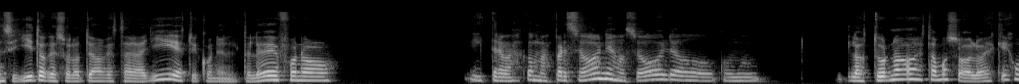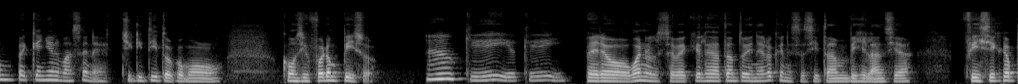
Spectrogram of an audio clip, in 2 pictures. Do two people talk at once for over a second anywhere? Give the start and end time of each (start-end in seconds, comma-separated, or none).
none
